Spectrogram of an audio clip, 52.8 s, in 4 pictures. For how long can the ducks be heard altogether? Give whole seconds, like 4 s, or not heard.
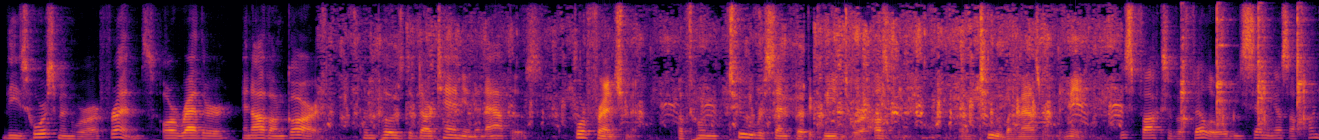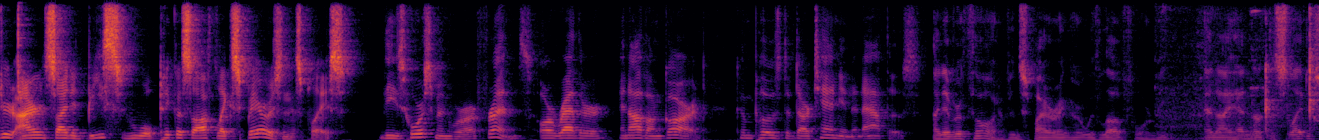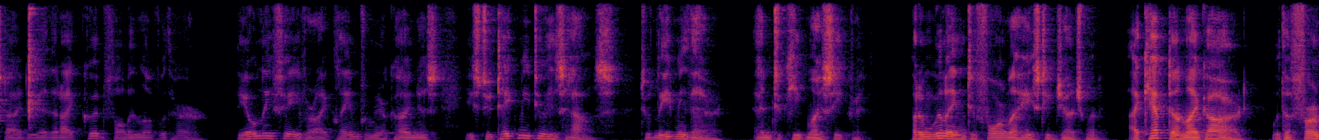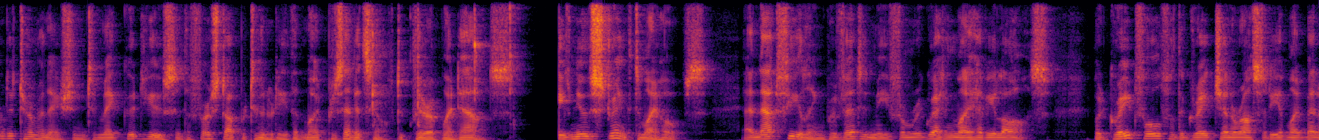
8 s.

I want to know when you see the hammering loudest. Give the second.
12 s.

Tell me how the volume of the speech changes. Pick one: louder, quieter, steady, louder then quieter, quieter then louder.
quieter then louder.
